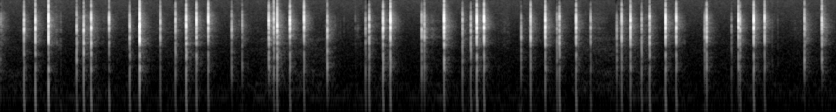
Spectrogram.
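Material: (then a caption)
Plastic. Long nails tap and scratch the surface of a hollow red plastic bottle with a white cap, held in both hands. Several dozen quick, irregular, bright clicks sound in uneven bursts, each dry and short with no ring, over a faint quiet background.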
